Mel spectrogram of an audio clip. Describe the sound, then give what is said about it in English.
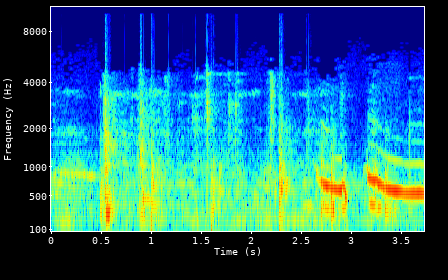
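A mangy hound whimpers in two high, drawn-out whines that slide downward near the end, after a run of scattered thumps and clicks, moderately loud. “is this the dog?”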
